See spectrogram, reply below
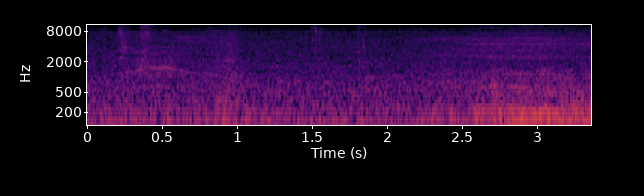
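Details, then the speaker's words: Sleeping dogs in a quiet room give faint, low rumbling snorts and breathing: soft snoring. "if i'm quiet you can hear the dogs just snoring"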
